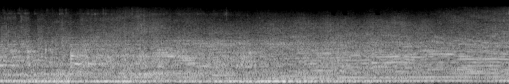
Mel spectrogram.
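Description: Engines of several cars towing caravans, running hard together as they race round the track, a loud, steady mix of engine notes.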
